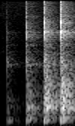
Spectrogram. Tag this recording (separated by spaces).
nail hammer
